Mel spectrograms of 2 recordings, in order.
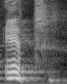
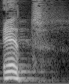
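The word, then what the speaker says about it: et (את): Hay una palabra pequeña en el idioma hebreo que se pronuncia et y que se escribe con dos letras del alfabeto hebraico.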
